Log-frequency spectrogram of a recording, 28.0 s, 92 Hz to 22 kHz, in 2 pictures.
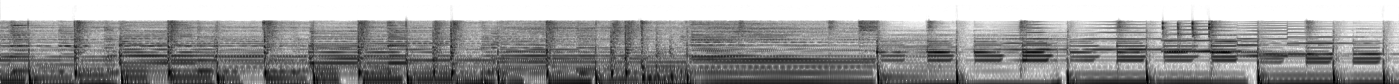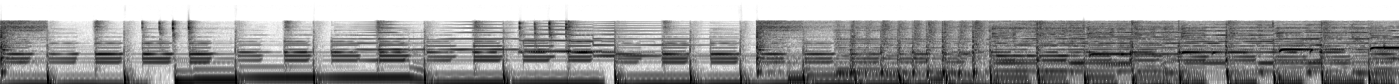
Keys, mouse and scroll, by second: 2.8 scroll down 1, 3.9 click, 5.1-5.5 scroll up 1, 6.7 scroll up 1, 7.9 click, 10.9 click, 14.6 click, 16.2 click, 18.6-19.4 scroll down 1, 19.5 click, 20.6-21.1 scroll up 1, 25.2 click.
